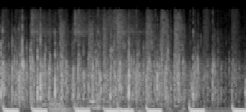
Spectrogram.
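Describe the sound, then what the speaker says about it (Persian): A studio audience at a Mafia Nights Zodiac game show applauds steadily for several seconds, a continuous hiss of claps running over a pulsing musical beat. "تشویقشون کنید"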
